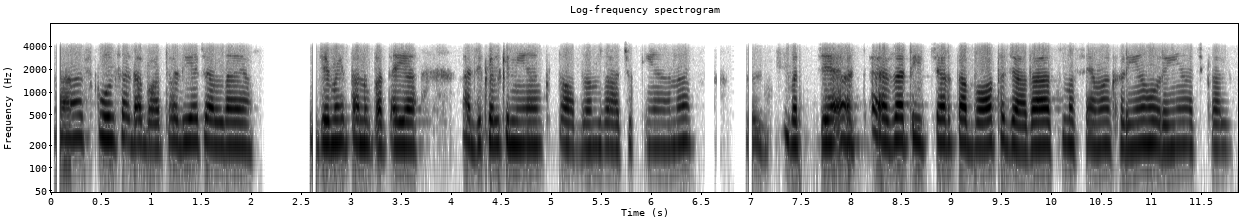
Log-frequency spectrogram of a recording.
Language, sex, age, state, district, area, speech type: Punjabi, female, 30-45, Punjab, Jalandhar, rural, conversation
